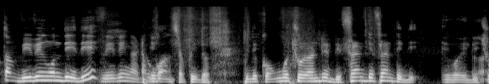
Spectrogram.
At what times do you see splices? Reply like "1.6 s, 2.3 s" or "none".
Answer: 1.5 s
